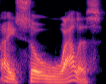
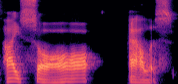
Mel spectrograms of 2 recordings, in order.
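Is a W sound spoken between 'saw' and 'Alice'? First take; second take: yes; no. First: A w sound is inserted before 'Alice'. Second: 'Saw' links straight into 'Alice' without w. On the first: The speaker calls it wrong. "Not I saw Wallace. We don't pronounce the W" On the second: The speaker calls it right. "It's I saw Alice"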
